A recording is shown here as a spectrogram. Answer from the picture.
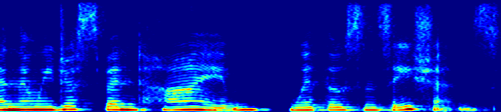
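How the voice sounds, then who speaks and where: Over a quiet background, a woman speaks at a very slow pace and a medium pitch. Her tone is dark, mellow and somewhat breathy. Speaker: life coach and podcast host. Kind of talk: guided grounding practice and live stream talk. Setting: live stream. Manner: soft-spoken.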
